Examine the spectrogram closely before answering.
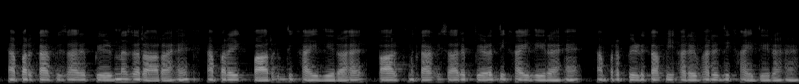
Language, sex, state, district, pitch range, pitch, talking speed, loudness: Hindi, male, Bihar, Bhagalpur, 100-110 Hz, 105 Hz, 265 wpm, -33 LUFS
